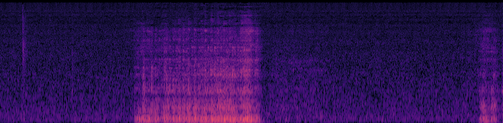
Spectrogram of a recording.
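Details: Adult man (dad) snoring loudly enough to be heard from downstairs: a rough, fluttering snore of nearly two seconds, then quiet room noise and the start of another snore.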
